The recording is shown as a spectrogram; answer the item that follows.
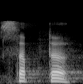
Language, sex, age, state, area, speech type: Sanskrit, male, 30-45, Rajasthan, rural, read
